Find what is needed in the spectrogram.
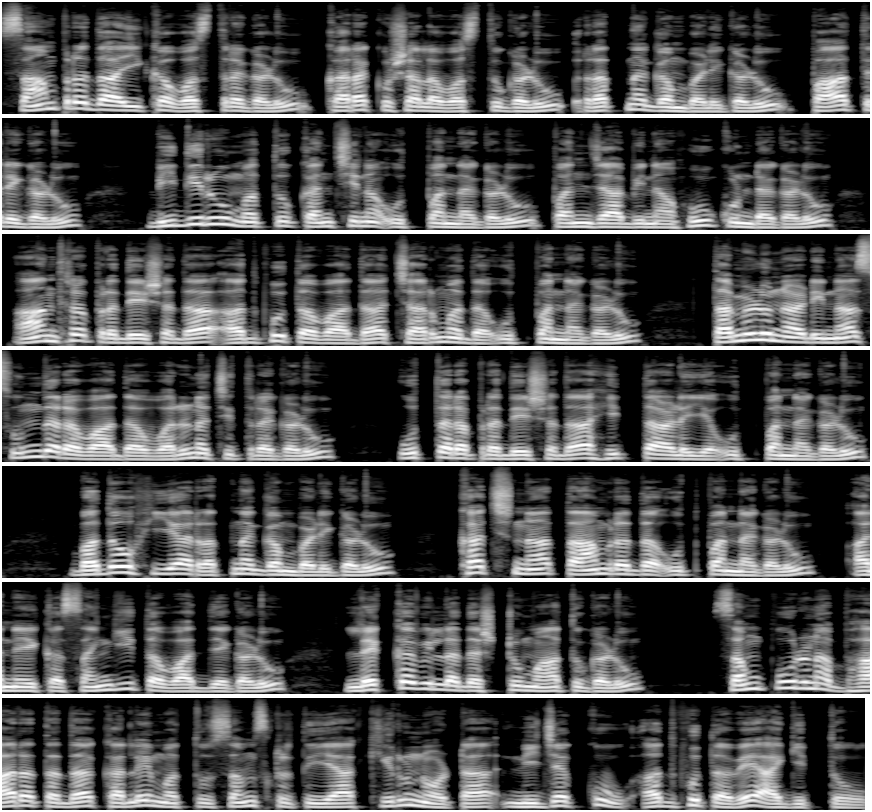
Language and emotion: Kannada, neutral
